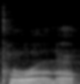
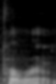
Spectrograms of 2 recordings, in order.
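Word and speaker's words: Pyrrha: Greece and his wife which was not piranha. Oh my god, it's not piran. Piranha, not the fish. Pi pira p y r h a hope I'm pronouncing right pir pya piraa which deals with fire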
